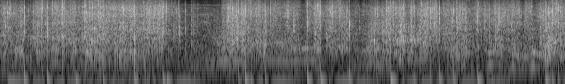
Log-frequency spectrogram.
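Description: Crumpled newspaper packing rustling and crackling as hands rummage through it inside a polystyrene-lined shipping box, in waves with short pauses.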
